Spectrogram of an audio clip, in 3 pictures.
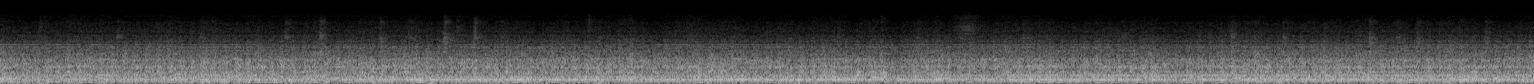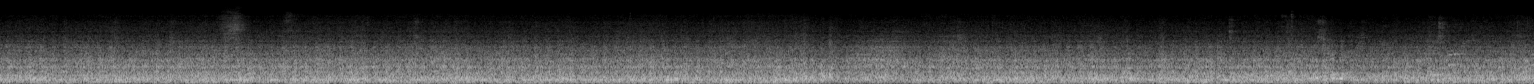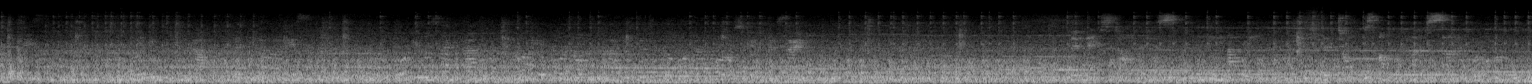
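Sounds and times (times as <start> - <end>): train wheels rumbling on rail: 0.0 - 46.0
faint clickety-clack: 2.0 - 5.0, 26.2 - 46.0.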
